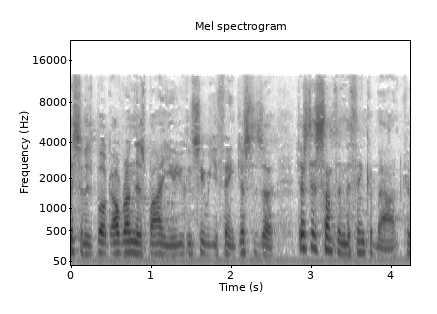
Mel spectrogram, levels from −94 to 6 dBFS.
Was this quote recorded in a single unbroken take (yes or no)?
yes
